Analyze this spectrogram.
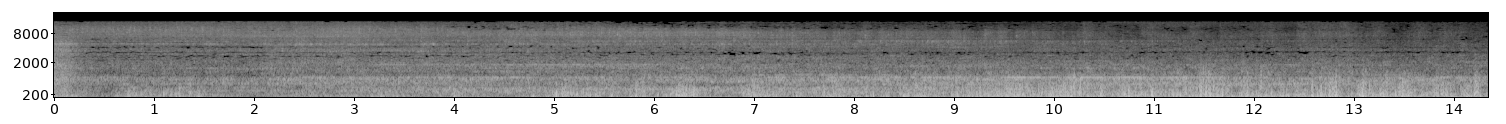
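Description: BC404 40 hp tractor's engine running steadily as it pulls a three-bottom plough through the soil. It grows a little louder and rougher about five seconds in.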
